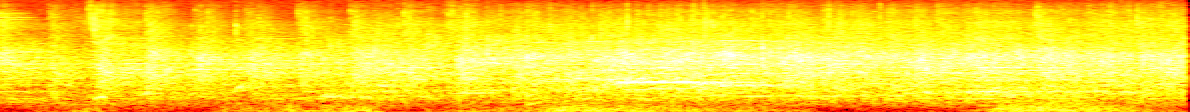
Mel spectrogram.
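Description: At a high school wrestling meet at Caesar Rodney, home fans applaud steadily as the wrestlers come out to the mat. The clapping builds slightly toward the end, with faint voices mixed in.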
